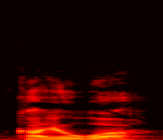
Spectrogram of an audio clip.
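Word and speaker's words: Kiowa: helicopter named after comman that one is kyowa it's similar to Iowa but uh the Iowa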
